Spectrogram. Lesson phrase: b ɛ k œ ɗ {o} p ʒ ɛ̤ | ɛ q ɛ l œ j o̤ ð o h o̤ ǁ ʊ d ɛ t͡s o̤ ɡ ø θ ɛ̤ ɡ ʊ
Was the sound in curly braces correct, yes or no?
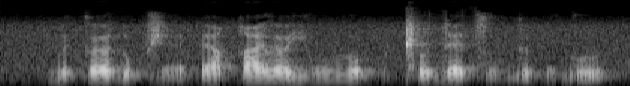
yes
